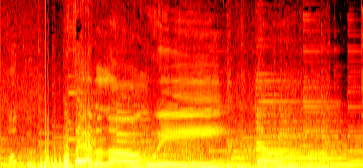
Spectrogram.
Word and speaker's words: Bober: You have to say it like you're Polish. Booker.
